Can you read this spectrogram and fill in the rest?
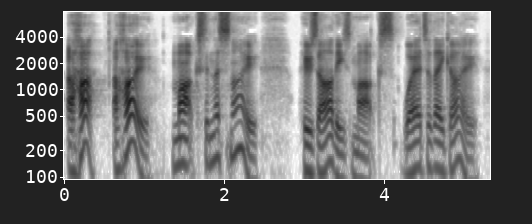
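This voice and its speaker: A man's voice: medium pitch, very animated, slow, fairly bright tone, voice pushed up, full character voice. A man voicing a brave, curious young female monster child in a storybook, exclaiming and asking eagerly. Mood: excited discovery. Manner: exclamatory, questioning.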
